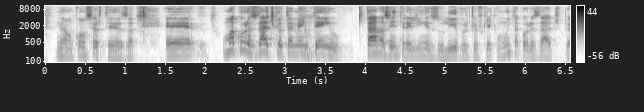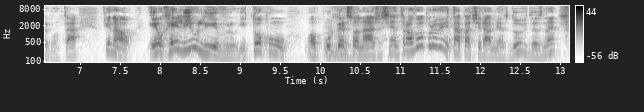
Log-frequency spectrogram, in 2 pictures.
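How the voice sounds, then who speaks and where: Very wide pitch swings and a fairly quick pace come through on a very clean recording with a silent background. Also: man, high pitch for a man. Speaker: interviewer, show host. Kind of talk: interview question.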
